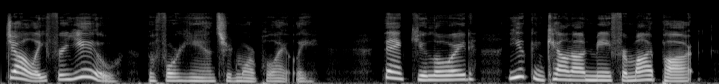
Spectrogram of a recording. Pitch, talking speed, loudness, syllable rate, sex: 205 Hz, 160 wpm, -18 LUFS, 4.7 syllables/s, female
